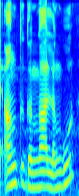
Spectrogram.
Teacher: Okay, उसके बाद हमने अनुस्वार पढ़ा था कि केवल नाक से जो हवा निकलती है वहाँ अनुस्वार है।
